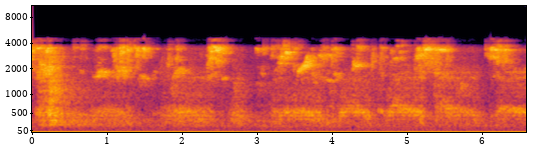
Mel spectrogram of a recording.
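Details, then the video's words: A pair of pet turquoise-fronted amazons (Amazona aestiva), a male and a female, mating, giving soft, repeated grumbling and squeaky notes about once a second with a few brighter chirps mixed in. "parrot aestiva mating"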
